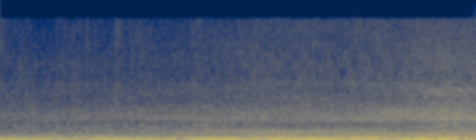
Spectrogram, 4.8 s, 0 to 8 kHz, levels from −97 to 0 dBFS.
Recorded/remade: recorded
